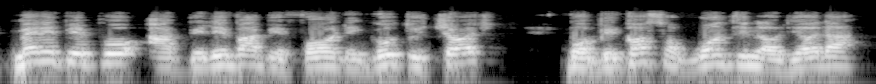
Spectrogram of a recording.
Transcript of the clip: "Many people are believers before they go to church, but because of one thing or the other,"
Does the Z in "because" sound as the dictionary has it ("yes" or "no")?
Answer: no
